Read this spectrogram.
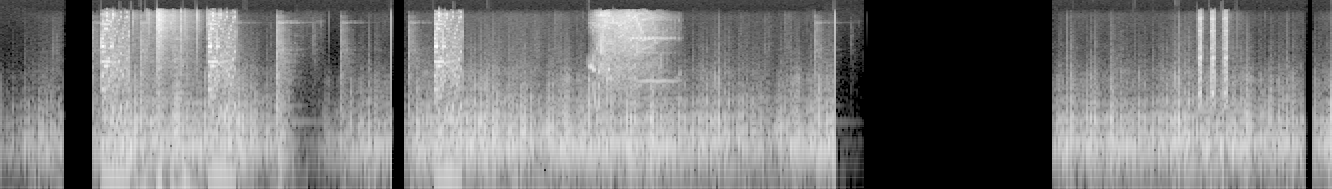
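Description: Coins chime brightly as a ball collects them.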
